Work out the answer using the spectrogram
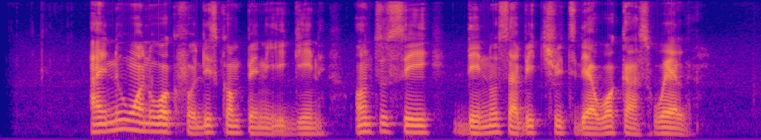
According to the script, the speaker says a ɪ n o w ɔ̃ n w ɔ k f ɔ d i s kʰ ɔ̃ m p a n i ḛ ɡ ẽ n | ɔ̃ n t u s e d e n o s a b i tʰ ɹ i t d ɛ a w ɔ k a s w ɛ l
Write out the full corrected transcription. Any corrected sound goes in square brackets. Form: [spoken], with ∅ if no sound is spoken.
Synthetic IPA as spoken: a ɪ n o w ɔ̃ n w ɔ k f ɔ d i s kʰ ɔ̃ m p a n i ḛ ɡ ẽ n | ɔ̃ n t u s e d e n o s a b i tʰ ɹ i t d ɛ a w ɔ k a s w ɛ l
